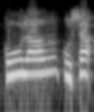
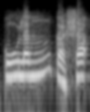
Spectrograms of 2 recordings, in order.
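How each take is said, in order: First: The second vowel is long and ends in 'kusha'. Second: The second vowel is short and ends in 'kasha'. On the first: The speaker calls it wrong. "అలాగే కూలాంకుశ అన్నారు" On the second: The speaker calls it right. "కూలంకష అనేది పదం అక్కడ"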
